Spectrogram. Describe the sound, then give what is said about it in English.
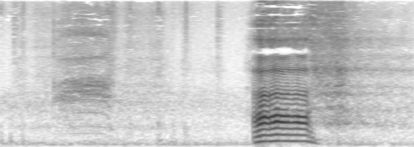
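A crow caws twice, first a softer call, then a loud, harsh caw that rings briefly before fading into quiet background. “Crow is laughing at me. for not being able to remember the woman's name.”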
